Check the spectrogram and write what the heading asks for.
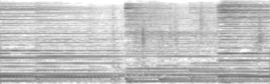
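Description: Yamaha electronic keyboard playing the instrumental introduction to a French gospel hymn: sustained chords that change every second or so.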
